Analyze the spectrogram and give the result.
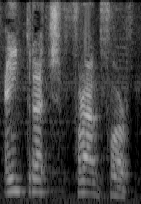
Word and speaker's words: Eintracht Frankfurt: Porque eh, se estaría confirmando en estos días eh, que sería traspasado al Eintracht Frankfurt.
